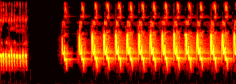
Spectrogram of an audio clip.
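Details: Bar-winged prinia, known locally as ciblek, singing for a bird-training recording: a short burst of fast buzzy notes, a second of silence, then sharp downslurred chips repeated about twice a second.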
